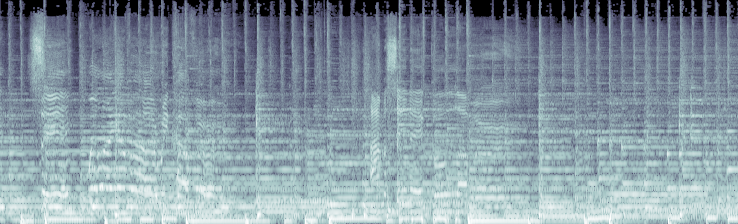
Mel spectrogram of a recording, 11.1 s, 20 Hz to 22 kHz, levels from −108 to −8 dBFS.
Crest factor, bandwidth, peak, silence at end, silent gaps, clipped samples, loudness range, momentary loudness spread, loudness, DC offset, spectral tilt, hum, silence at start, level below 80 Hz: 12 dB; over 20 kHz; 0 dBFS; 0 s; none; under 0.1%; 2 LU; 4 LU; -14 LUFS; under 0.1%; -5.5 dB/octave; none; 0 s; -24 dBFS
